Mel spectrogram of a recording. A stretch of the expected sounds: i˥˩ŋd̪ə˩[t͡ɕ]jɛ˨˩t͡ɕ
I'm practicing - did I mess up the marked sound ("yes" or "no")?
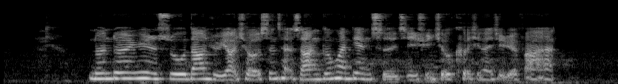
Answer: no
